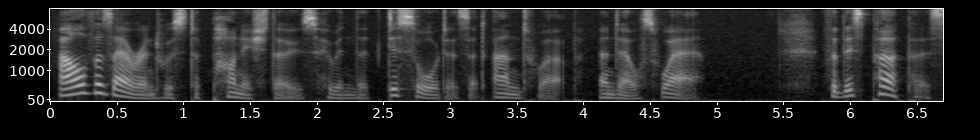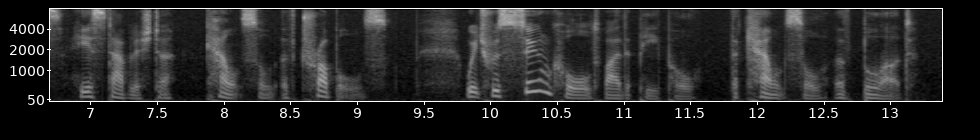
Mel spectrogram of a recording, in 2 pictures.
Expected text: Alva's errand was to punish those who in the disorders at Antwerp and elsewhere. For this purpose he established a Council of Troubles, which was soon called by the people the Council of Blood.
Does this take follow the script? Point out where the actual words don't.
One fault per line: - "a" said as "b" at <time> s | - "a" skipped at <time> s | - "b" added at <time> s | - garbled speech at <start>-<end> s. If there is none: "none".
none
